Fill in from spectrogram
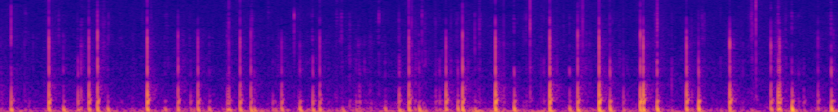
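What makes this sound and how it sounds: Fingernails scratch the laces and textured cover of a brown Wilson leather-covered American football, hollow and inflated and held in both hands. Dozens of quick, dry scratchy clicks come in an uneven rapid stream, each with a low hollow thump and a bright crisp edge that dies almost instantly.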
